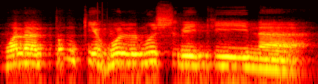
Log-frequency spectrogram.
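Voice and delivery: slow chanted reading of the verse; measured Arabic verse recitation; slow Quranic recitation. Shown as a demonstration. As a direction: recite it slowly like scripture. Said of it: "di baris berikutnya".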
